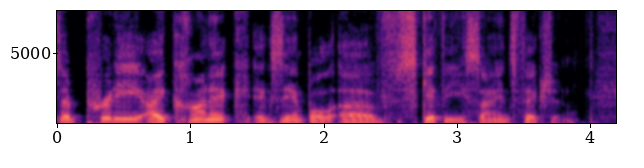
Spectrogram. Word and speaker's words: sci-fi: There is sci-fi, which author Harlan Ellison says should be pronounced skiffy.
